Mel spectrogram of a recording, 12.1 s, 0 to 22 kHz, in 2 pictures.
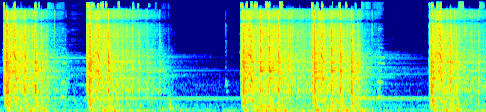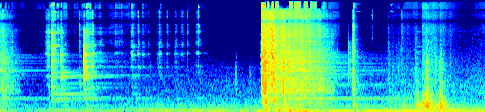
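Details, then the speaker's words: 2009 Polaris RZR 800 parked about 5 years; several short bursts of cranking with pauses, engine never catches; cranks but won't start. Both cylinders have spark, lights work; owner suspects fuel pump failing from sitting. "They both got spark. Let's check if the lights work real quick. Yep, they do. My guess is that the fuel pump's going bad from sitting."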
